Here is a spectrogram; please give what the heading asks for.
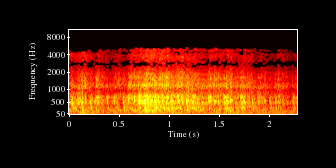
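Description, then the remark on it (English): An old car engine sputters and chugs, running with a rough, rattling rhythm that swells slightly after a moment and keeps going steadily, fairly loud, with no voices. “I threw a cough drop in the gas tank. Now, Rochester, drive us out of North Hollywood.”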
